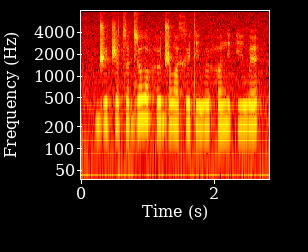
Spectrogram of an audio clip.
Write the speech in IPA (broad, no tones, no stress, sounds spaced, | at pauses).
d͡ʒ ʏ t͡ʃ ʌ t͡s ʌ d͡z ʏ lˠ ɵ h ɵ d͡ʒ ʏ lˠ ɛ x ʏ t i w ɵ h ʌ n i k i w ɛ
